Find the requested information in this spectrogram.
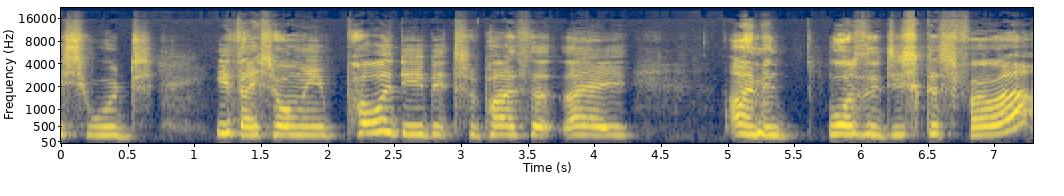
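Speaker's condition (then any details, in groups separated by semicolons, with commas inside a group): Ataxic cerebral palsy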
